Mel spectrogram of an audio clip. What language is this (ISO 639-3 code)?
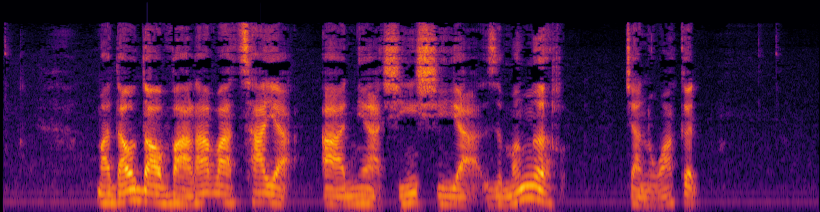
pwn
